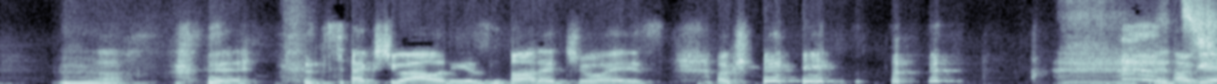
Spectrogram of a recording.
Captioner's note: laughs; laughs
